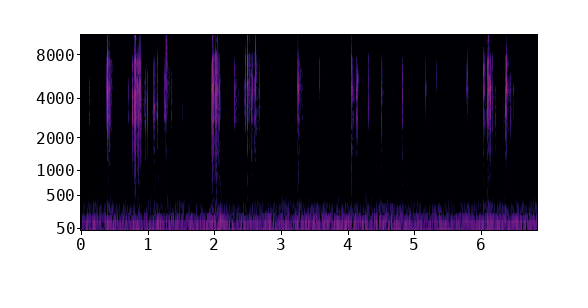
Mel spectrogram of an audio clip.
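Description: A set of small, solid Chessex acrylic plastic polyhedral dice is squeezed and shuffled by fingers with long nails, then shaken in the palm. Sharp, bright clicks and clacks come in scattered bursts, each dying away almost instantly, over a faint low hum.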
